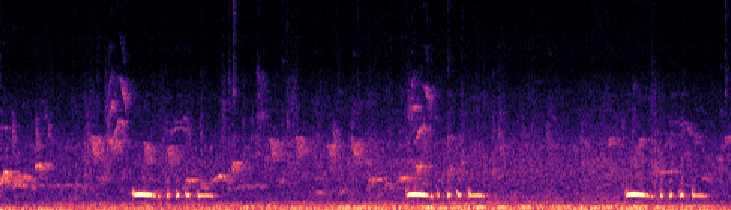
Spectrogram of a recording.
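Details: Three repeated zebra dove phrases, a long pure opening note then four or five rapid clipped coos, about three seconds apart, over steady low hum with scattered high chirps of other birds.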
